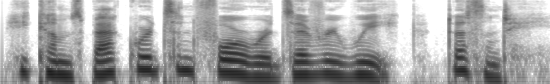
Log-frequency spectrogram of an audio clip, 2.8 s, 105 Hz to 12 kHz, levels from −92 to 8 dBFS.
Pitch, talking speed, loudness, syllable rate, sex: 190 Hz, 175 wpm, -18 LUFS, 5.4 syllables/s, female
